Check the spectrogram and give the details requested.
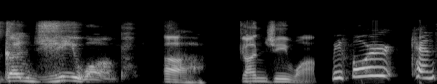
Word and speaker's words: Gungywamp: let me try it is it gungi wamp no it is Gung wamp oh gun gwamp before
